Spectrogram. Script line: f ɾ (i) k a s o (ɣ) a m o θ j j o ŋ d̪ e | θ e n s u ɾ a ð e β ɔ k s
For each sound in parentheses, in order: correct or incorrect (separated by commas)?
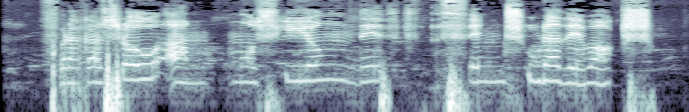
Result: incorrect, incorrect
